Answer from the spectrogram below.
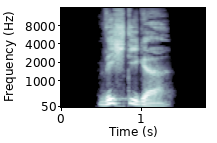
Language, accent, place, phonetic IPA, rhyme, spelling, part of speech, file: German, Germany, Berlin, [ˈvɪçtɪɡɐ], -ɪçtɪɡɐ, wichtiger, adjective, De-wichtiger.ogg
- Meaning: 1. comparative degree of wichtig 2. inflection of wichtig: strong/mixed nominative masculine singular 3. inflection of wichtig: strong genitive/dative feminine singular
